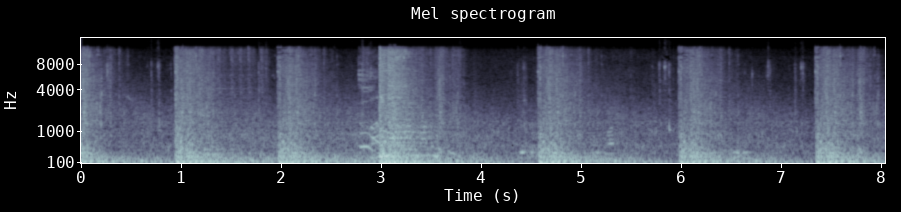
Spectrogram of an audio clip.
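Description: Gunfire in a video game bursts out six or seven times at fairly regular intervals, loud and close with rumbling decays, and players talk between the shots.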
